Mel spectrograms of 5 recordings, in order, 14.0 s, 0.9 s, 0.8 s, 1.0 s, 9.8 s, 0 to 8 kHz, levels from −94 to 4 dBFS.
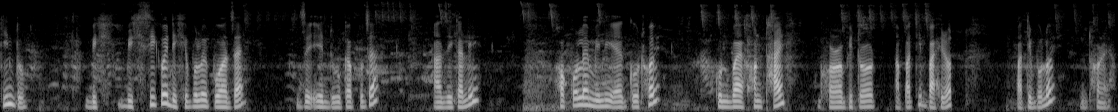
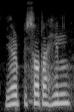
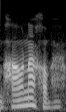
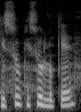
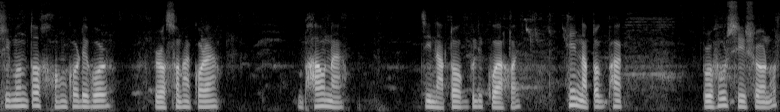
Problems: constant background noise, background conversations at intervals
